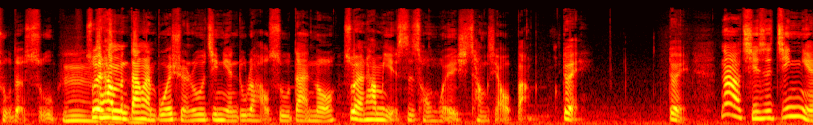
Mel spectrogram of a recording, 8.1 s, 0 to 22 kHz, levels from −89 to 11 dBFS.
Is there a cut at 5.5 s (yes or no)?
yes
